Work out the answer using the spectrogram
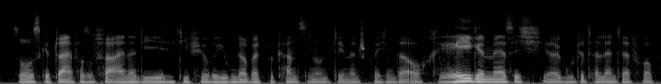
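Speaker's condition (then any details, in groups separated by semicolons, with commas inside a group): No condition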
